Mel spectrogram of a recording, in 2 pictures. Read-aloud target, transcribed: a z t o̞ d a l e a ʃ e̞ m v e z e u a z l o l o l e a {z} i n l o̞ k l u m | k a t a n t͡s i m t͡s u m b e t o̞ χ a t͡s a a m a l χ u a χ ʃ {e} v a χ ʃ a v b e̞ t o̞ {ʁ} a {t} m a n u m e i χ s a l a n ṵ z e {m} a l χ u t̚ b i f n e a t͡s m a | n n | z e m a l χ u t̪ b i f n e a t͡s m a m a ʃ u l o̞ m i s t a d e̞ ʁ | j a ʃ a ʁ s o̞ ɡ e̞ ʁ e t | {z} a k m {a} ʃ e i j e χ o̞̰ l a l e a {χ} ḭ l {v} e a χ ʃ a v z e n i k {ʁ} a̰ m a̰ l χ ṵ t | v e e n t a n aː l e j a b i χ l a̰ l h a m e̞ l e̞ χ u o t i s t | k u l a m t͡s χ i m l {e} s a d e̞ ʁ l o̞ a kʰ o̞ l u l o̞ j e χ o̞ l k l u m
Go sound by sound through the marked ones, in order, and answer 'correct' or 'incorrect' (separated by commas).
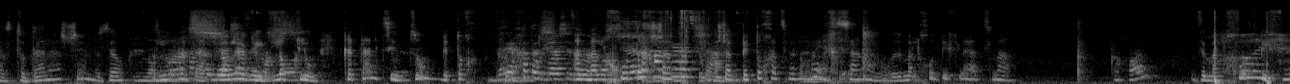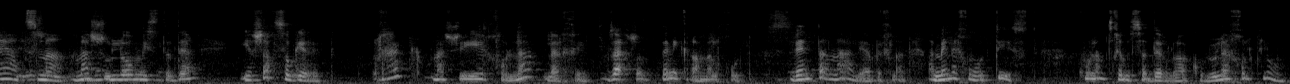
incorrect, incorrect, incorrect, incorrect, correct, incorrect, correct, correct, incorrect, correct, correct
